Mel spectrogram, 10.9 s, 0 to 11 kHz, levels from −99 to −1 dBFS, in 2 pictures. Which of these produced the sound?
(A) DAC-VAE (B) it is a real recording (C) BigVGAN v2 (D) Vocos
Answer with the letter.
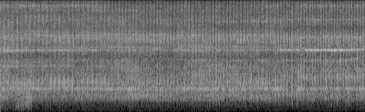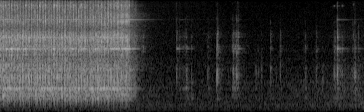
B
